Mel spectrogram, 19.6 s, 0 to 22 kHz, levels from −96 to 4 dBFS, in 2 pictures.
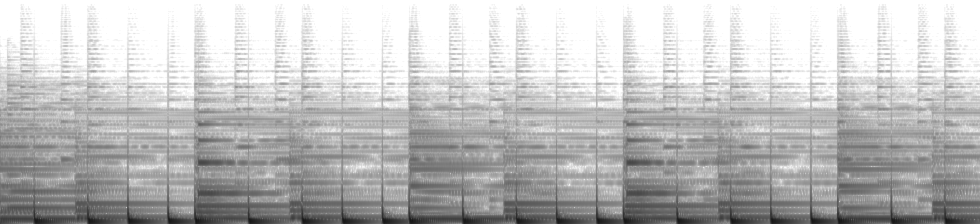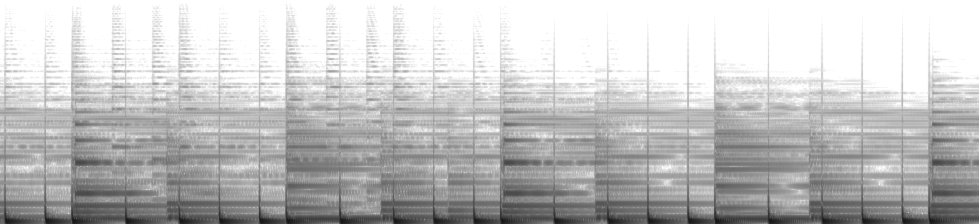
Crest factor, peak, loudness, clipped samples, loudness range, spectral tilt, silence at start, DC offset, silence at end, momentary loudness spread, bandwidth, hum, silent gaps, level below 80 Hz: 14 dB; -4 dBFS; -20 LUFS; under 0.1%; 1 LU; -9.5 dB/octave; 0 s; under 0.1%; 0 s; 5 LU; 3.7 kHz; none; none; -18 dBFS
